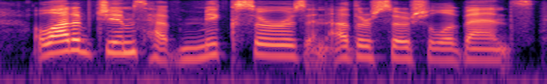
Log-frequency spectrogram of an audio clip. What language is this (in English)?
English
